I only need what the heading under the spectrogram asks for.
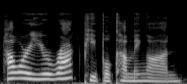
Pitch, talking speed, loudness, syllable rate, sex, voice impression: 205 Hz, 225 wpm, -18 LUFS, 5.7 syllables/s, female, very feminine, slightly gender-neutral, adult-like, slightly middle-aged, slightly thin, tensed, slightly powerful, slightly dark, slightly soft, clear, slightly fluent, slightly cute, slightly cool, intellectual, refreshing, very sincere, calm, friendly, reassuring, slightly unique, elegant, sweet, slightly lively, slightly strict, slightly intense, slightly sharp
